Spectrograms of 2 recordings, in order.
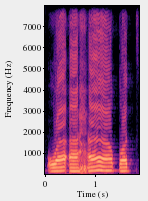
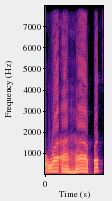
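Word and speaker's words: وَأَحَاطَتْ: Hati-hati dalam melafalkan ha kecil jangan dibaca wa ahaat bih. Tapi wa ahat wa ahat ya. Kemudian ketika melafalkan ta ini hati-hati jangan dibaca dengan sin misalnya wa aha th banyak sekali dikit saja wa ah bih.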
